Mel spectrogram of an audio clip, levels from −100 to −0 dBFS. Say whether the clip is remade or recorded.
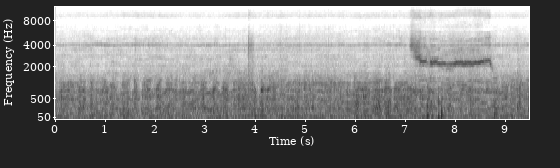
remade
